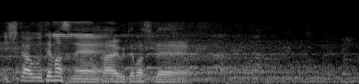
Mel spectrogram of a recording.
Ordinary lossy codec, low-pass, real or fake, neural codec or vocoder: none; none; real; none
